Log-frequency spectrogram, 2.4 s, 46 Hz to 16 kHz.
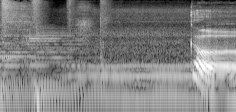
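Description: Guitar background music ends with a last plucked note about half a second in. It gives way to the steady engine and wind noise of a Kawasaki Z750R inline-four cruising on the road.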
